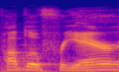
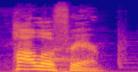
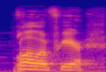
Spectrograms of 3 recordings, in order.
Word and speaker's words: Paulo Freire: And I can never pronounce his name right. Pablo Freire, is that his name? Paulo Freire. Paulo Freire.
